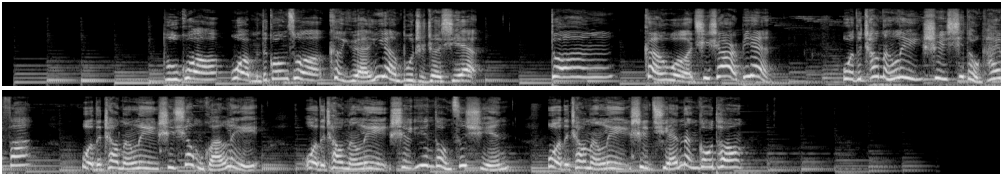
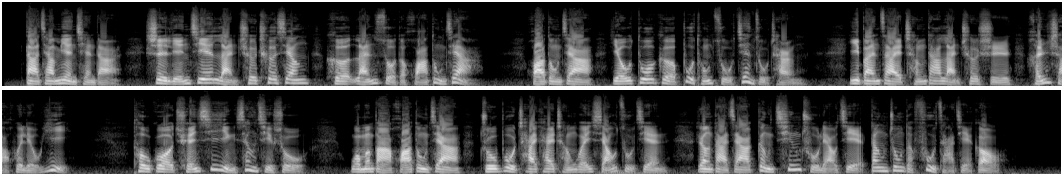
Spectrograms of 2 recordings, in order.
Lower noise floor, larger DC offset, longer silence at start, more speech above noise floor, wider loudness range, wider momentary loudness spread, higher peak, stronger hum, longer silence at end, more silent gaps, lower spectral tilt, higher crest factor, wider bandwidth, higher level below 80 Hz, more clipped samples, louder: second, -43 dBFS vs -49 dBFS; neither; second, 0.1 s vs 0.25 s; second, 31 dB vs 35 dB; about the same, 2 LU vs 3 LU; first, 17 LU vs 9 LU; about the same, -2 dBFS vs 0 dBFS; neither; first, 1.2 s vs 0.6 s; neither; second, -3 dB/octave vs -4.5 dB/octave; about the same, 12 dB vs 16 dB; about the same, 16 kHz vs 16.5 kHz; first, -40 dBFS vs -48 dBFS; second, under 0.1% vs 0.1%; first, -12 LUFS vs -15 LUFS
